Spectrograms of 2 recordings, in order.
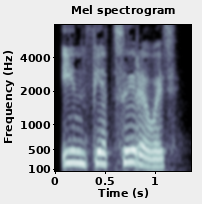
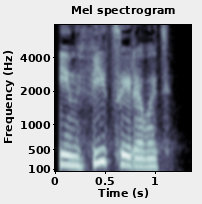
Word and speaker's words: инфицировать: Инфицировать — неправильный вариант. Инфицировать — правильный вариант.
